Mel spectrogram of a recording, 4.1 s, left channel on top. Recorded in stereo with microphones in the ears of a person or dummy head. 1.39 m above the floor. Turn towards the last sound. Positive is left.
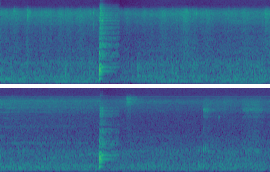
turn(degrees=70)  # may be behind; listen again after turning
